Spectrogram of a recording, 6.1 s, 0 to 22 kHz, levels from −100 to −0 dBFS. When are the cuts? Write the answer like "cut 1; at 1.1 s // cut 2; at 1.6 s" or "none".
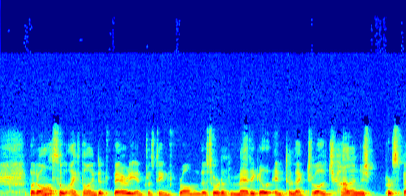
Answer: none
